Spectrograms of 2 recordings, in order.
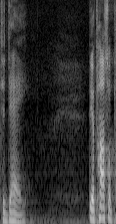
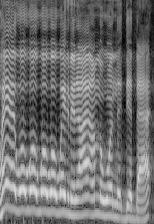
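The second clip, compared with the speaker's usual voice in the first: mock self-promotion; 6 semitones higher, 7 dB louder than usual.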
